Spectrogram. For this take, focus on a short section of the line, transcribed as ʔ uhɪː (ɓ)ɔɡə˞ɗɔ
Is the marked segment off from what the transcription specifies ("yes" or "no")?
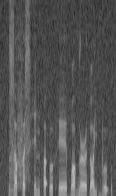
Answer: no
